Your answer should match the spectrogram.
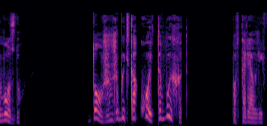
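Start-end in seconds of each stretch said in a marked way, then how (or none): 1.4-3.2 high, emphatic exclamation; frustrated, raised-pitch plea; desperate insistence. A narrator's reading. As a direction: insist on it against all hope. Trapped hero insisting on escape.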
